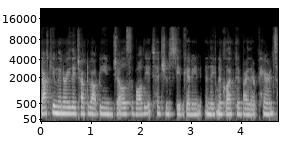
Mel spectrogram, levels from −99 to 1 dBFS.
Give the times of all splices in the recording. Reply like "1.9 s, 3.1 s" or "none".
2.8 s, 3.5 s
